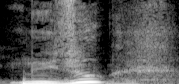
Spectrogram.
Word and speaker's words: musou: Le terme muso, prononcé Musou, musou, qui peut se traduire par sans égal.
